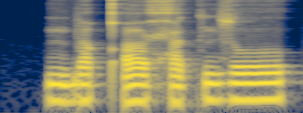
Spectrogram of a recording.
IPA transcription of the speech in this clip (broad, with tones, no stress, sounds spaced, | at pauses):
m b ə˧ qʼ o˧ ħ ɐ˧ k n z o˦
